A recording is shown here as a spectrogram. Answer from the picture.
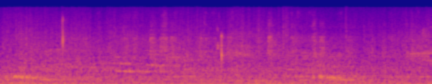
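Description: A bird cooing in low calls, once at the start and again about three seconds in, over faint scratching of a marker writing on paper.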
